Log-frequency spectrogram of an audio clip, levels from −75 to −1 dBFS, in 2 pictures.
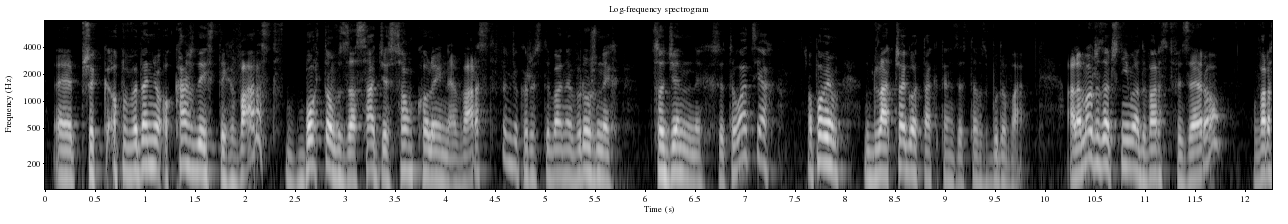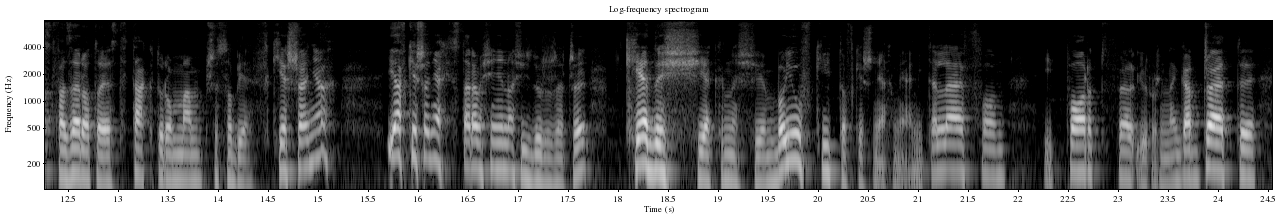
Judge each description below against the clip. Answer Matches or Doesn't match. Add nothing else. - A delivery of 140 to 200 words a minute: Matches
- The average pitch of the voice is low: Doesn't match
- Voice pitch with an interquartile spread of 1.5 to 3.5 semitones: Doesn't match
